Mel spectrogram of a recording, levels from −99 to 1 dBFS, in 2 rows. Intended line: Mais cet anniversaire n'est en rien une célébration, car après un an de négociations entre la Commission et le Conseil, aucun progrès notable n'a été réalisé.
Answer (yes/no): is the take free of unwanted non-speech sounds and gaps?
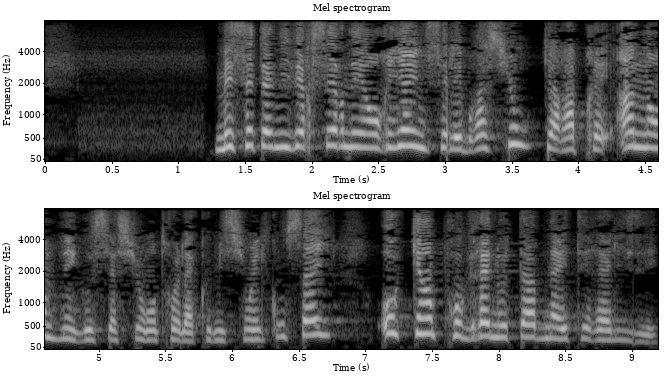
yes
